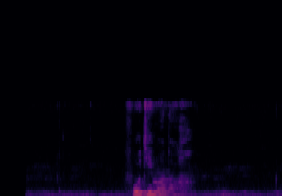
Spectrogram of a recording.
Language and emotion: Russian, neutral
